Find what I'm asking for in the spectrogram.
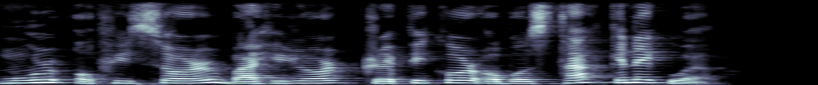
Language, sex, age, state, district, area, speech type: Assamese, female, 45-60, Assam, Dibrugarh, urban, read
